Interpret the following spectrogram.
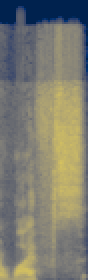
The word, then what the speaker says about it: wives: wife까지는 소리가 나는데 s가 붙으면 발음이 안 되는 거야. wives 발음이 안 돼. 그래서 똑같지만 무성음을 유성으로 바꾸는 거야. fu의 무성음이 뭐죠? fu이잖아. 그래서 복수할 때는 wives 이렇게 하면 훨씬 발음이 좋다고. wives 이라면 발음하기가 무지 힘들어. 그리고 이렇게 하면 발음하기가 쉬워.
